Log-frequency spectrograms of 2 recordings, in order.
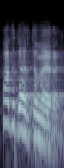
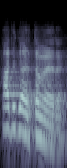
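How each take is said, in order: No difference in how they are said.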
